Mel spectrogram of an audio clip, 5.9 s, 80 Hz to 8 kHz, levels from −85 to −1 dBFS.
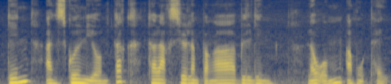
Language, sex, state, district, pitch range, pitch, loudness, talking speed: Mizo, male, Mizoram, Aizawl, 105-130 Hz, 115 Hz, -16 LUFS, 155 wpm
